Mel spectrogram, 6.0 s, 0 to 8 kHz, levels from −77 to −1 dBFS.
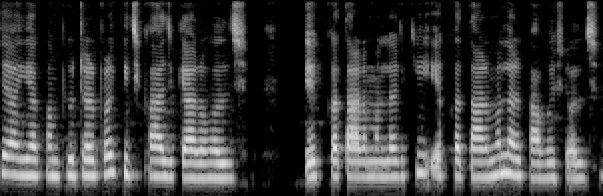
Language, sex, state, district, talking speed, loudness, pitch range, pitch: Maithili, female, Bihar, Saharsa, 190 wpm, -17 LUFS, 195-215 Hz, 200 Hz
